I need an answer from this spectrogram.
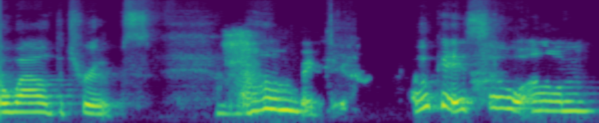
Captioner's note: chuckles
